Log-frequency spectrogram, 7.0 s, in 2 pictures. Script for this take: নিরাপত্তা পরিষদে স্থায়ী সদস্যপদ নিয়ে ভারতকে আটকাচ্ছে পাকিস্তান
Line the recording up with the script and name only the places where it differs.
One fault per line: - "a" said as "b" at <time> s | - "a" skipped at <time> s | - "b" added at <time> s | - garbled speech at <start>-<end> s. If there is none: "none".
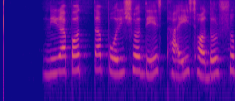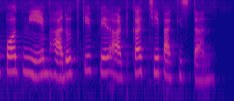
- "ফের" added at 5.0 s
